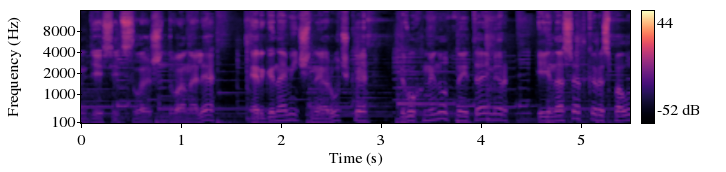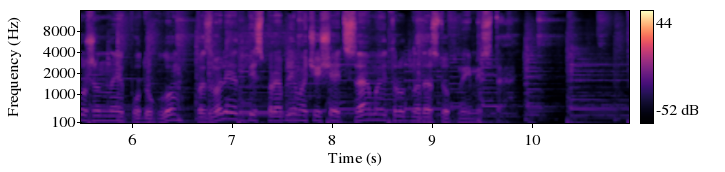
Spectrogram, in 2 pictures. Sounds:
Music, Speech

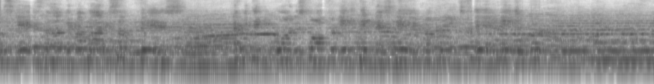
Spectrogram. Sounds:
Speech, Music

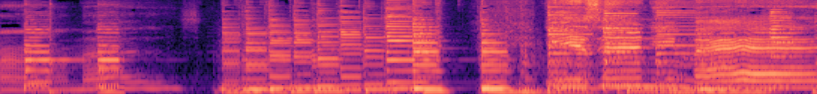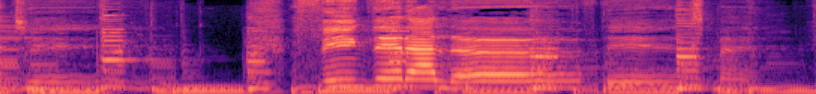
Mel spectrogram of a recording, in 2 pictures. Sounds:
Music

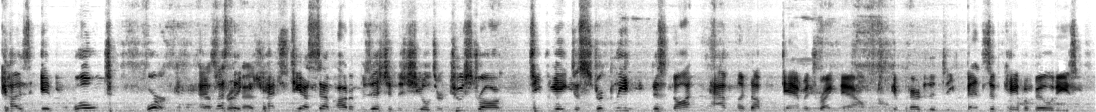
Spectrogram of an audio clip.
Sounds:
Speech

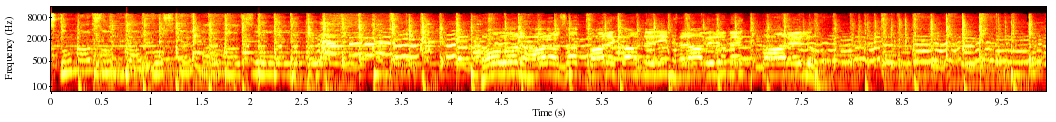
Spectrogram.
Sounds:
Music

